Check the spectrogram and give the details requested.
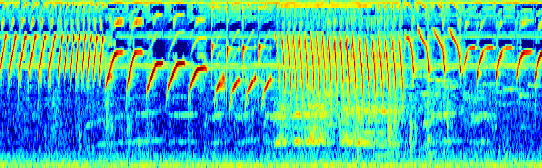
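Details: Trained canary in full song, running through tours: rapid falling whistles, slower hooked downslurs, a dense buzzy high roll, then spaced curling notes. Bright, varied and continuous.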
